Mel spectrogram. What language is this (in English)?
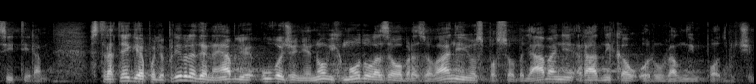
Croatian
